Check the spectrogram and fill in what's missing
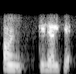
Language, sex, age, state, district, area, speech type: Malayalam, female, 45-60, Kerala, Idukki, rural, conversation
